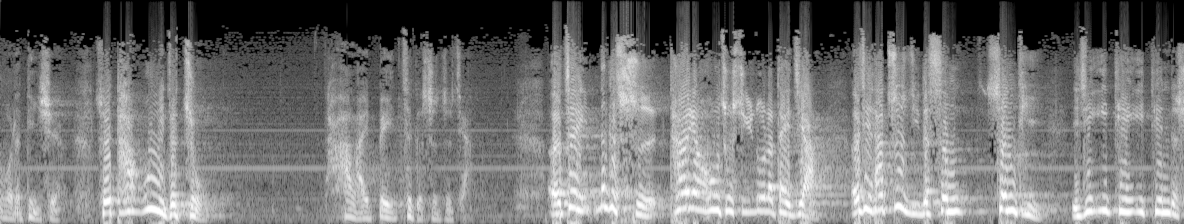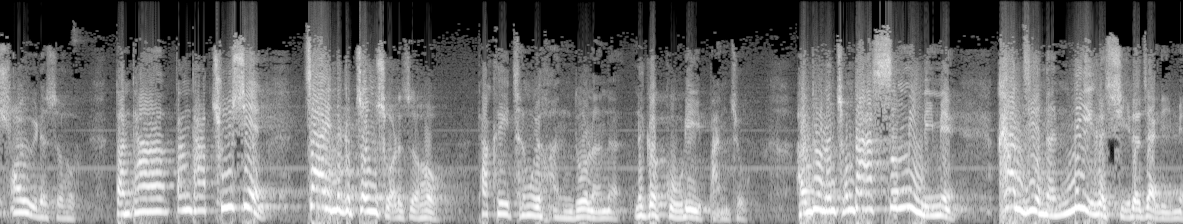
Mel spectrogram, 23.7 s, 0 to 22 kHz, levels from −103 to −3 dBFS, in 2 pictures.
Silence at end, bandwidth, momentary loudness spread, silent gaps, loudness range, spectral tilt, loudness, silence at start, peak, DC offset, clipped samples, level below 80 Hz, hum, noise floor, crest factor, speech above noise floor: 0 s; 14 kHz; 13 LU; none; 6 LU; -5 dB/octave; -7 LUFS; 0 s; 0 dBFS; under 0.1%; 2%; -34 dBFS; none; -39 dBFS; 8 dB; 32 dB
